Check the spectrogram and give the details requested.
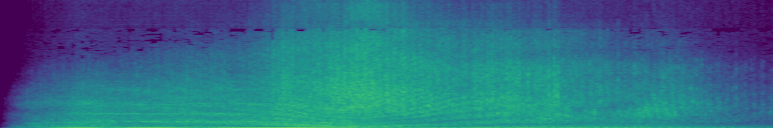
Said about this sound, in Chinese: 日军第一波打击编队飞临珍珠港。那么，对于日本的第一波打击编队来说呢，它一共包含的是一百八十三架各类战机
